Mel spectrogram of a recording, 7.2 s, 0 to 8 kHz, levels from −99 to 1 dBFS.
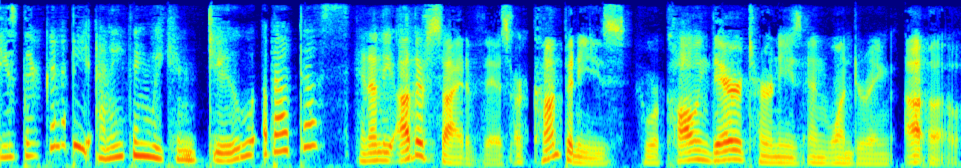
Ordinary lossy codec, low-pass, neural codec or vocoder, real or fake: AAC, 32 kbps; 7.2 kHz; codec, 16 kHz, 1.1 kbps, Voila-Tokenizer; fake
